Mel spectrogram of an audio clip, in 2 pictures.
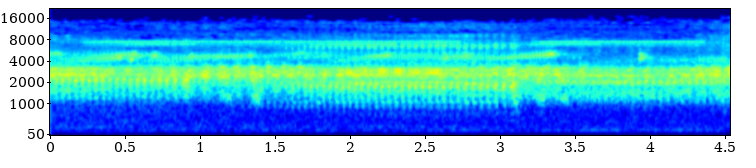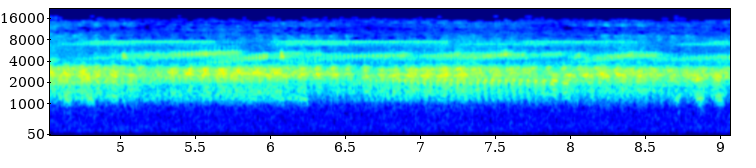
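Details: Dense Australian frog chorus from a farm dam near a shack: overlapping high-pitched trilling and croaking voices blend into a continuous pulsing drone, with occasional brief rattling accents.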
